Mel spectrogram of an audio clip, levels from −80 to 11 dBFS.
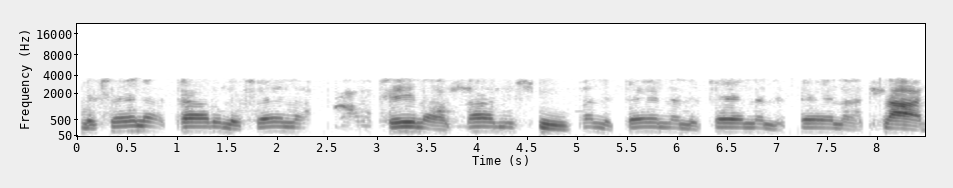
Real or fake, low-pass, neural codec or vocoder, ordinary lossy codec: real; 3.6 kHz; none; none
